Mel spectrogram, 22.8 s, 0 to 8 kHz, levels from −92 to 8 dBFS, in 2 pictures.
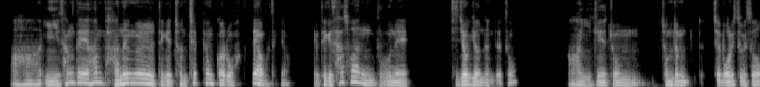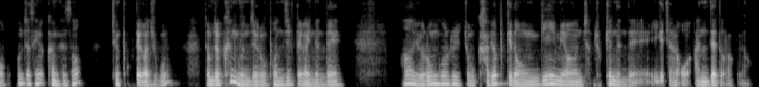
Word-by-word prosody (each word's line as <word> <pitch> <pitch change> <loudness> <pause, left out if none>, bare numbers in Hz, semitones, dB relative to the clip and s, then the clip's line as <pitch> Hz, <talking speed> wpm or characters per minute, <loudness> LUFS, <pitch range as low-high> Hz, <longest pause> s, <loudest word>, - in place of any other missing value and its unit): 아 120 -1 -4
이 105 -2 -1
상대의 165 +5 +1
한 165 +2 +1
반응을 150 +2 +4
되게 105 -2 -1
전체 100 +8 -4
평가로 150 -9 0
확대하거든요. 135 +3 -2 0.5
되게 105 +1 0
사소한 170 - 0
부분의 95 -2 -1 0.6
지적이었는데도 100 -5 0 0.8
아 120 -6 -4
이게 95 +1 -2
좀 95 -1 -3 0.3
점점 105 -2 0 0.4
제 - - -1
머릿속에서 105 -1 0 0.2
혼자 140 0 +2
생각하면서 135 0 0 0.4
증폭돼 120 -4 +1
가지고 105 - 0 0.5
점점 125 -1 +4
큰 195 +8 +3
문제로 100 -3 +1
번질 105 +4 -2
때가 110 - +2
있는데 95 +1 -2 0.9
아 140 - 0
요런 125 +5 +4
거를 130 -2 +2
좀 105 -3 -5
가볍게 140 -1 +1
넘기면 100 +1 +2
참 95 - -16
좋겠는데 105 -4 -1
이게 - - -3
잘 - - -5
어 - - -2
안 100 -1 0
되더라고요. - - +1
110 Hz, 270 characters per minute, -24 LUFS, 100-135 Hz, 0.9 s, 반응을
